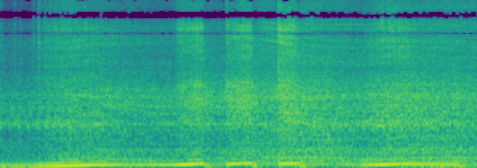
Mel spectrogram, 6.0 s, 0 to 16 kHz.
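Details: TK Bedford crane truck, Perkins 6354 six-cylinder diesel not run for 20+ years, after bleeding air from the fuel system: deep rumble, steady and even through a few throttle surges, no knocking or missing; running sweetly.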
